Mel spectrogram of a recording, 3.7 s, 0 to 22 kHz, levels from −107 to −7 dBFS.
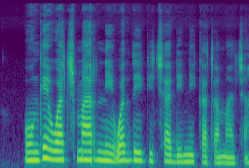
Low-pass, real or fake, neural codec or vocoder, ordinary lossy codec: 19.8 kHz; real; none; Opus, 64 kbps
